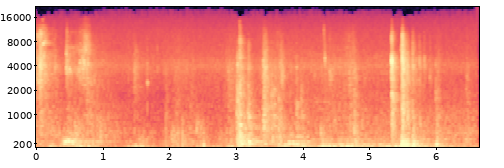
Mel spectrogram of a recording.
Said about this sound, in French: Et j'ouvre la porte de l'immeuble.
